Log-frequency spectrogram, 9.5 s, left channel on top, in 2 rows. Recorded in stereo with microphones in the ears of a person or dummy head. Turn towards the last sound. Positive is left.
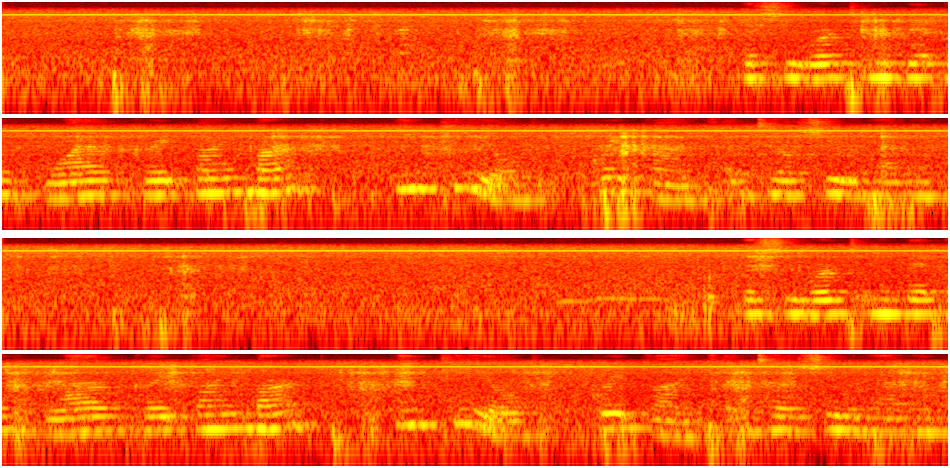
turn(degrees=-10)  # may be behind; listen again after turning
